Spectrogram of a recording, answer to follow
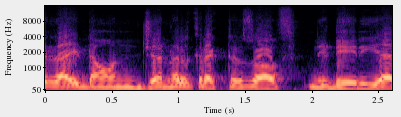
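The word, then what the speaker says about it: Cnidaria: सी silent होगा यहाँ पर, निडेरिया, या फिर इसको सिलेंट्रेटा फाइलम भी कहा जाता है।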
